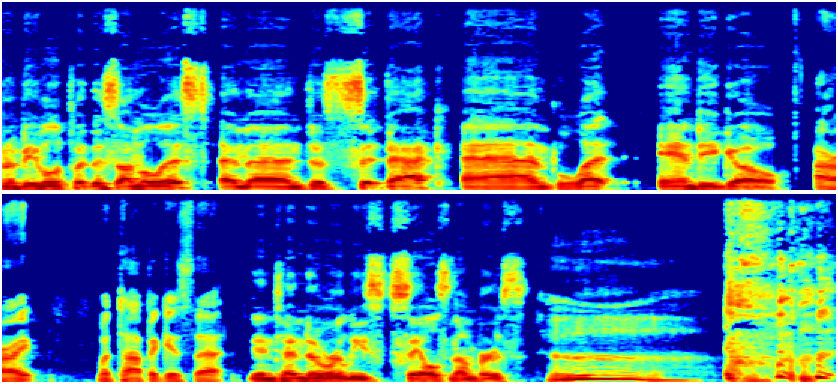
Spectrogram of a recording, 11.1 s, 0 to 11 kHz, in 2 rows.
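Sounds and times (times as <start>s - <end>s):
speech: 0.0s - 10.1s
person coughing: 10.4s - 11.1s.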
